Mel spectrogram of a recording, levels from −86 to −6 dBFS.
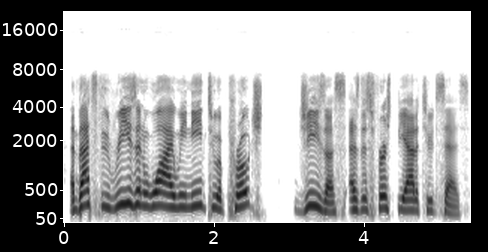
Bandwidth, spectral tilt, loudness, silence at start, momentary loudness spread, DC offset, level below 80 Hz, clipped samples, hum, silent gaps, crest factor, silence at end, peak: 7.8 kHz; -5.5 dB/octave; -23 LUFS; 0.1 s; 9 LU; under 0.1%; -70 dBFS; under 0.1%; none; none; 18 dB; 0.15 s; -4 dBFS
